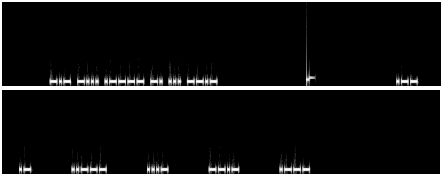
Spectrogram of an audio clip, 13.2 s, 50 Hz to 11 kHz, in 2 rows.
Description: Morse code, heard as a keyed tone, about 36 wpm, spaced as for 18 wpm, 700 Hz. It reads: KB1NSQ WA2VQJ
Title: USA Call Signs - 6 Characters - 6x Character Spacing - 35wpm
